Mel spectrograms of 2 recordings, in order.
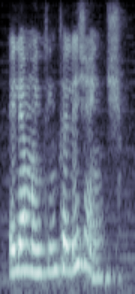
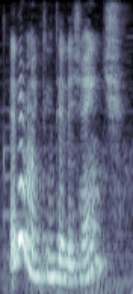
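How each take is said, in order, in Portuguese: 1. A voz termina mais baixa e grave. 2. A voz termina mais alta e fina. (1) "mais grave quando usou um ponto final" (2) "a voz fica mais aguda, fina, no final das frases interrogativas"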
